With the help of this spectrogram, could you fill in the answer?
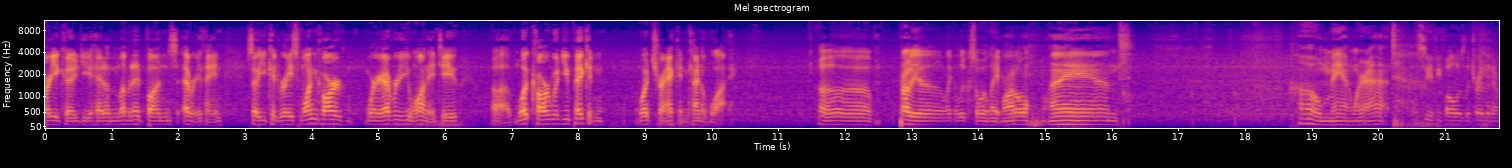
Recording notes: Live from championship night at Rolling Plains Motor Speedway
